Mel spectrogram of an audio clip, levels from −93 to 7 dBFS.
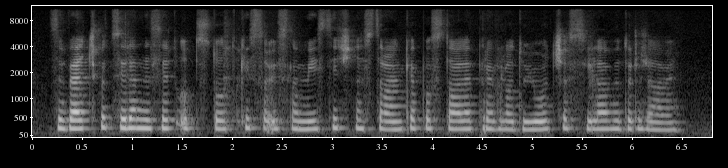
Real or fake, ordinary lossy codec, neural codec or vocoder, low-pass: fake; none; codec, 44.1 kHz, 7.8 kbps, DAC; 10.8 kHz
